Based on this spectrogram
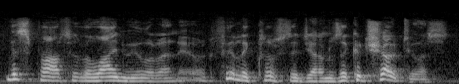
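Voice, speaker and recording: Really old guy, veteran remembering stuff, slow and fairly high voice, bit of hiss behind. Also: animated, vocal fry. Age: very elderly, 90s or older. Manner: unhurried anecdotal telling, acting out remembered shouts. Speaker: First World War veteran. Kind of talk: old veteran reminiscing in an interview.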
